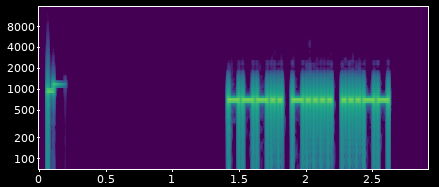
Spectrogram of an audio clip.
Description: Morse code, heard as a keyed tone, about 44 wpm, 700 Hz. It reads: 863
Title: Common Cut Numbers - 3-Digit 45wpm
